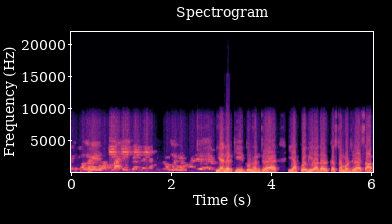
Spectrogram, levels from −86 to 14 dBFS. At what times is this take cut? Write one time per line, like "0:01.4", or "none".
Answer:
0:03.1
